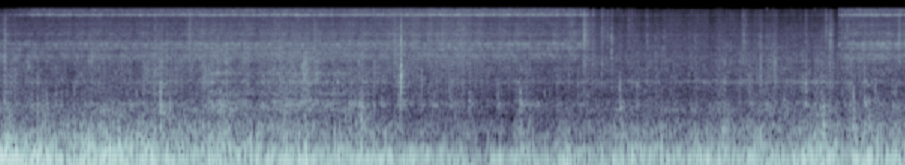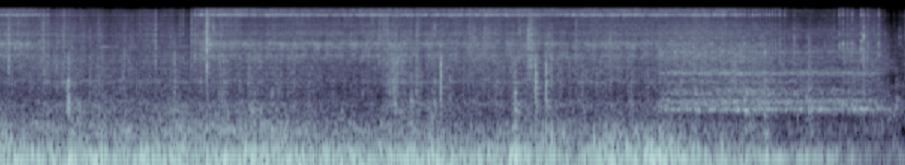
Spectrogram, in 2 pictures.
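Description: Mountain bike riding fast down a dirt forest trail, heard from the bike: a heavy low rumble of wind and knobby tyres over dirt, with clicks and rattles from the bike. Near the end the rumble drops away as the ride slows and a steady whine comes in.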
